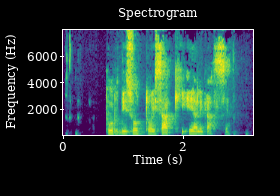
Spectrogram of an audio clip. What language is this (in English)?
Italian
